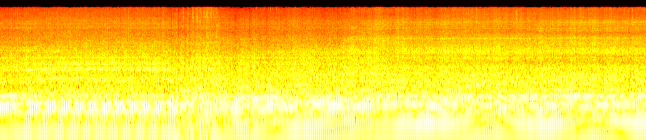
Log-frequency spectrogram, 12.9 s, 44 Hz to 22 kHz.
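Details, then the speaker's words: John Deere 445 garden tractor, restored, hydraulic oil and filter changed, blades sharpened, greased: brake off, mower deck engaged, smooth steady drone deepens and fills out as deck kicks in; even, unlabored, healthy under load. "so let's take the brake off and I'll turn the mower deck on for you"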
